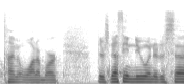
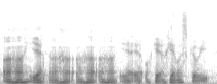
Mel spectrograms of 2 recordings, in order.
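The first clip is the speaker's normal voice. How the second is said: bored mumbling; 7 semitones lower, 11 dB quieter, much faster than usual. Retold or imitated. Listeners brushing off the sermon.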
